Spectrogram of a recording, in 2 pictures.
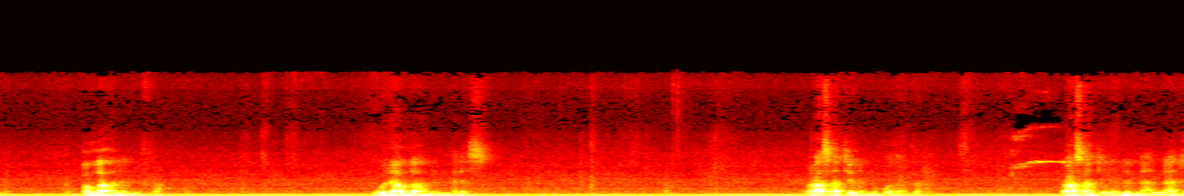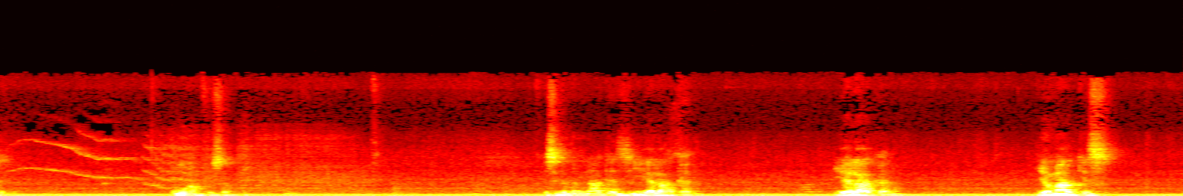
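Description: A middle-aged man speaks calmly in short phrases with long pauses, close by.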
